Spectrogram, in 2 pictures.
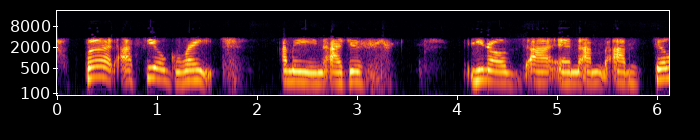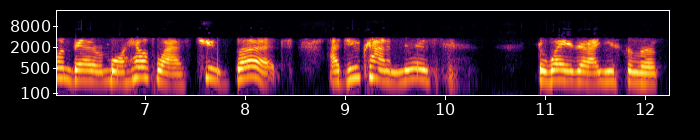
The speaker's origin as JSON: {"language": "English", "region": "Indiana", "country": "United States", "moved": "yes", "lives_now": "Alabama, United States", "said": "I live in the South. I live in Alabama. And I'm originally from Indiana, but I've lived here for 20 years."}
